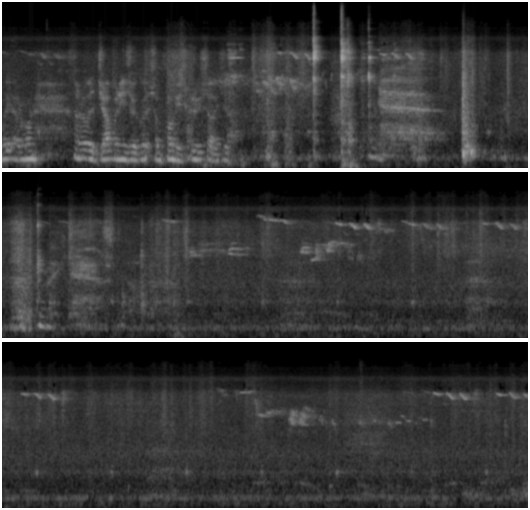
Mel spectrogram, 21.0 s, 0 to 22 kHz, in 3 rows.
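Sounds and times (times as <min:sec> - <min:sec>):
small bird chirping: 0:09.4 - 0:15.0, 0:16.9 - 0:21.0
bird warbling: 0:17.1 - 0:21.0.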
